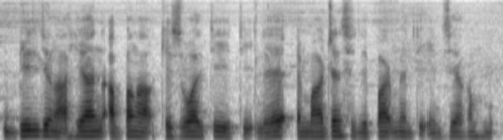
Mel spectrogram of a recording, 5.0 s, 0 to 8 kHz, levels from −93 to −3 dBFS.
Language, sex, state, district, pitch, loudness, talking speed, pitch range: Mizo, male, Mizoram, Aizawl, 95 Hz, -20 LUFS, 165 wpm, 95-105 Hz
